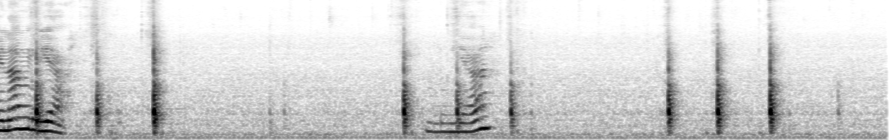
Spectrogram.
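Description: A knife chops on a wooden board with sharp knocks.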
